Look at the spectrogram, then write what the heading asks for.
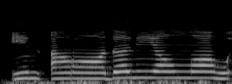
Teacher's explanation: इन अरादनी अल्लाहु, इनमें इजहार हल्की का क़ायदा है क्योंकि नून साकिन के बाद हुर्फ़ हल्की का हमज़ा आ गया है, रॉ पे ज़बर है, मोटा करके पढ़ा जाएगा।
